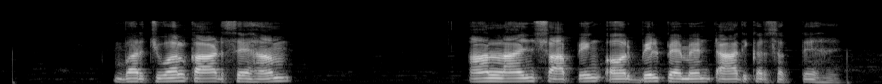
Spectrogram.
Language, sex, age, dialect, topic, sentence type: Hindi, male, 18-24, Awadhi Bundeli, banking, statement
